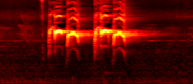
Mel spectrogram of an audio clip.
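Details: Chatty Sooty-headed bulbul song: a clear burst of four quick liquid whistled notes in two pairs, slightly descending and bubbling, lasting about one second against near silence.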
